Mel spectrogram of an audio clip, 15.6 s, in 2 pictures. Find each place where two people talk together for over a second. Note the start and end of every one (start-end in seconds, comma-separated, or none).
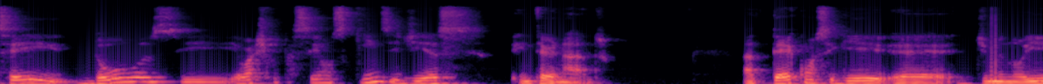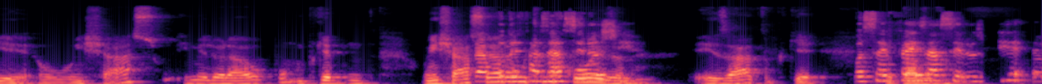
11.3-12.7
